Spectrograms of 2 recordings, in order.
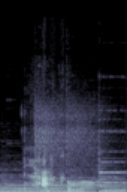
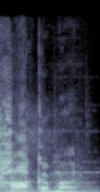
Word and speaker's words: hakama: I say it wrong technically it's pronounced hakama hakama uh all Japanese words will make the ace the the a sound sound like ah so it's hak all vowels are consistent in in Japanese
